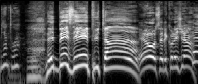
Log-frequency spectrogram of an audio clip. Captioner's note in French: soupire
